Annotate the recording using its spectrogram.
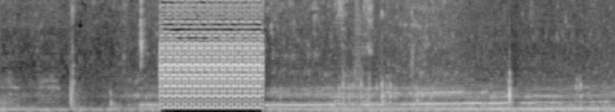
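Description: A loud electronic horn-like beep, one steady pitched tone held for about a second and cut off sharply, over riding noise. After it, an electric-assist bike motor's whine rises slowly in pitch as the bike picks up speed.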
